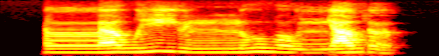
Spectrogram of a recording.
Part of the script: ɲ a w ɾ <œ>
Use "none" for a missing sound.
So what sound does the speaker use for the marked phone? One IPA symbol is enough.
ɵ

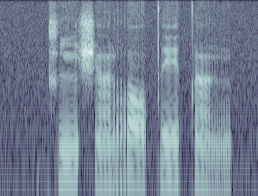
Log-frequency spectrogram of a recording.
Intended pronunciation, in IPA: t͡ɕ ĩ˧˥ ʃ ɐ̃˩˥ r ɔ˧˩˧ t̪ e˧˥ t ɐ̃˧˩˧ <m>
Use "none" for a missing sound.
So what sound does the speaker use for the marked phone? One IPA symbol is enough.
ŋ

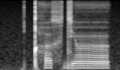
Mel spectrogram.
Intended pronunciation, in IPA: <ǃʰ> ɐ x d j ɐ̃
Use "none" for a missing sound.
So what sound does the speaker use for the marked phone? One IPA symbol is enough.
ǃʰ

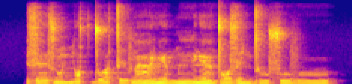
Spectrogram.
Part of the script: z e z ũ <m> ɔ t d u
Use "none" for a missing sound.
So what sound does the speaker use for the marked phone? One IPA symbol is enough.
ɲ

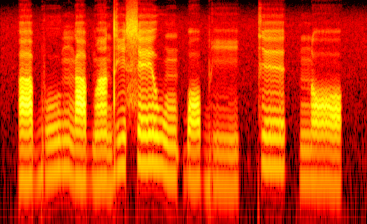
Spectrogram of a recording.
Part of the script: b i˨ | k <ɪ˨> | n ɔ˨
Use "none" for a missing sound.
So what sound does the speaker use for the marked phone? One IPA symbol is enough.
ɪ˦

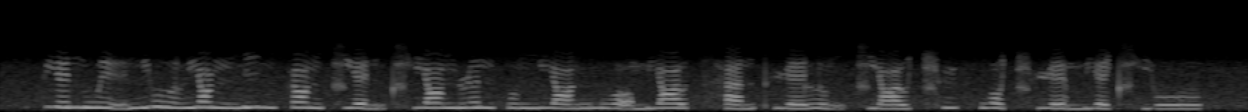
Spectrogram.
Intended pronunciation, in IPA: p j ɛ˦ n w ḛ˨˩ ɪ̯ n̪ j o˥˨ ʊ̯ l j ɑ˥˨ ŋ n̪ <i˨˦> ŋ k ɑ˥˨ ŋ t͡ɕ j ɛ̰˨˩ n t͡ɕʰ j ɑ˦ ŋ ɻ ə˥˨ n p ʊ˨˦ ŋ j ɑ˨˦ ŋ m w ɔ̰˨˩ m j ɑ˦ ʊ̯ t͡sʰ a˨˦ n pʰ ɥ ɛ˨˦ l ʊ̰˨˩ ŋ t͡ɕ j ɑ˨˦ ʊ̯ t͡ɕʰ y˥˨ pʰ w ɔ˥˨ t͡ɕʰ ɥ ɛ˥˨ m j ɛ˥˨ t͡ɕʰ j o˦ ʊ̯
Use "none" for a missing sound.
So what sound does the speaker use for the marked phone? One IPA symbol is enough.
i˥˨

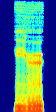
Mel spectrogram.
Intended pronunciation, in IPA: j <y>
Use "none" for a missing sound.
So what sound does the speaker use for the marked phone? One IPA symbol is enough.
y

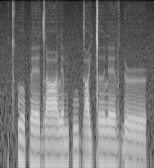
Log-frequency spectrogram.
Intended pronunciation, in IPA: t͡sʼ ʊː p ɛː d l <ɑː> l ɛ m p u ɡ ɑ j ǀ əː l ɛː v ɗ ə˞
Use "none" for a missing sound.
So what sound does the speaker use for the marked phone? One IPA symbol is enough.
ɑː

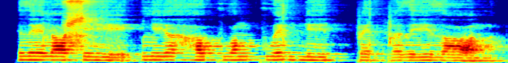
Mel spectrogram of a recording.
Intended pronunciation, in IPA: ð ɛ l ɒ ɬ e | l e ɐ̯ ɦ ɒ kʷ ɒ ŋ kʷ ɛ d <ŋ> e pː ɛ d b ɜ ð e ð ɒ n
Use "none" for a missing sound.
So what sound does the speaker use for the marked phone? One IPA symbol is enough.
n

